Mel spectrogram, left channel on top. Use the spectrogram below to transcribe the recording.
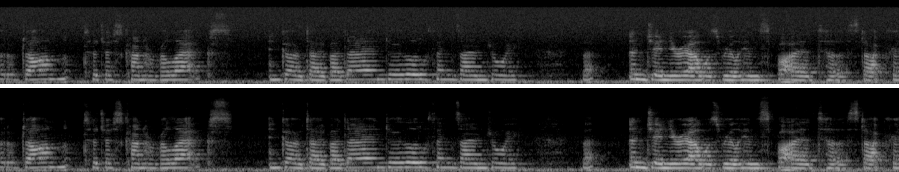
have done to just kind of relax and go day by day and do the little things I enjoy. But in January I was really inspired to start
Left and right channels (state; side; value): noise; left; hiss, 15 dB below the sound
